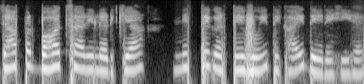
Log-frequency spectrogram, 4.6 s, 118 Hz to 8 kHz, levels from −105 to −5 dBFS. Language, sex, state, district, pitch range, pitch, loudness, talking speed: Hindi, female, Uttar Pradesh, Lalitpur, 230-270 Hz, 245 Hz, -18 LUFS, 155 wpm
